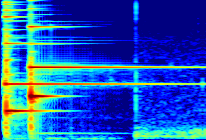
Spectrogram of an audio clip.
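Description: Bell-like chime sound effect, struck twice in quick succession, its tones ringing on and slowly fading away; it marks a correct answer as the syllable drops into place.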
